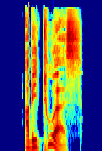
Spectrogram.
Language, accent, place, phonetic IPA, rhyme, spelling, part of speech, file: German, Germany, Berlin, [ˌabiˈtuːɐ̯s], -uːɐ̯s, Abiturs, noun, De-Abiturs.ogg
- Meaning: genitive singular of Abitur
